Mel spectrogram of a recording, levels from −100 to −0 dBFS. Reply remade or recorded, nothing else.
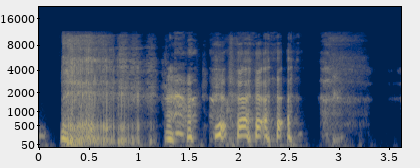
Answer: recorded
